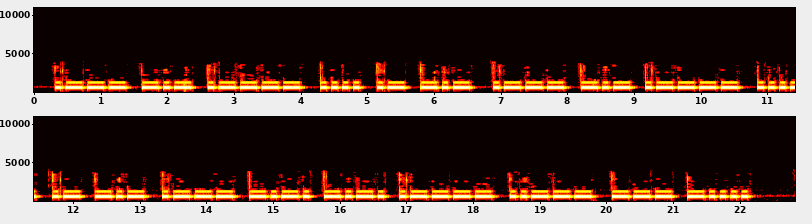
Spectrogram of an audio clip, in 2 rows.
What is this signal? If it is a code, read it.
Morse code, heard as a keyed tone, about 15 wpm, 660 Hz. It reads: JK1HAK JK1HAK JCC12O6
